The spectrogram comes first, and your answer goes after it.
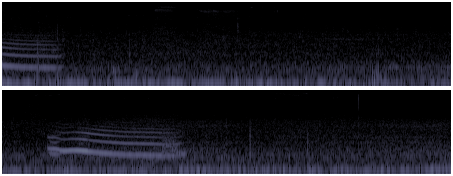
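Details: Snoring from a cat named Kojiro: a fading whistled tone at the start, then one clear, slightly falling, harmonic-rich nasal whine lasting under two seconds. Quiet pauses and a constant low hum fill the rest.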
